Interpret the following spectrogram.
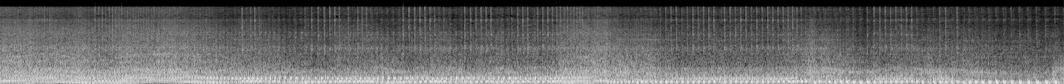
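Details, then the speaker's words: Carbureted Yamaha Mio Sporty with a new spark plug: it idles with a steady, lumpy beat but stumbles and won't take throttle, dying if forced. The carburetor slide needle had come detached. "Nah seperti ini suaranya. Nggak mau digas ya."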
